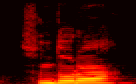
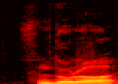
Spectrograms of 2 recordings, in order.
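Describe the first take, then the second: First: It is said in a high, bright voice. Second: It is said in a low, deep voice.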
